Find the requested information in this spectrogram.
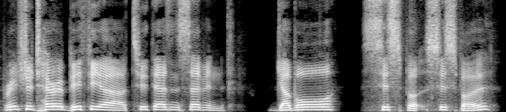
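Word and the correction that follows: Gábor Csupó: film. Shorty, was that good pronunciation? – Gabor Chupo. – Yes, not even close.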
